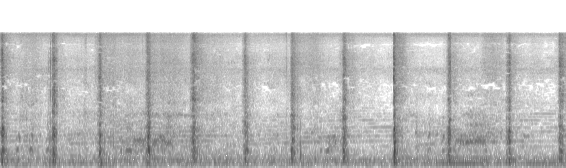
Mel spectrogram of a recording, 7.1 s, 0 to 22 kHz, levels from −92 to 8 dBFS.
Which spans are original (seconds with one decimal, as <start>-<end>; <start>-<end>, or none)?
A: 0.0-1.6; 2.4-3.4; 3.9-7.1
